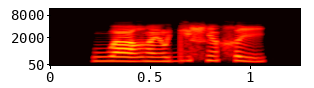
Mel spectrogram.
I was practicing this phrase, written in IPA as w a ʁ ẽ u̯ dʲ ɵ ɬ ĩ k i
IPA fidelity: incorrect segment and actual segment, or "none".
k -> χ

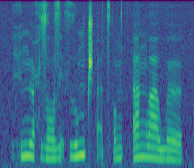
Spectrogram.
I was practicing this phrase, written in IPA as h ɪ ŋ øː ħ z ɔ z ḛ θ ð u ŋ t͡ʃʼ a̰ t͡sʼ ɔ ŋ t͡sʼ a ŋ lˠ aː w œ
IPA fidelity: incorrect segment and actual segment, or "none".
none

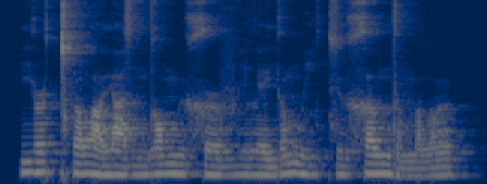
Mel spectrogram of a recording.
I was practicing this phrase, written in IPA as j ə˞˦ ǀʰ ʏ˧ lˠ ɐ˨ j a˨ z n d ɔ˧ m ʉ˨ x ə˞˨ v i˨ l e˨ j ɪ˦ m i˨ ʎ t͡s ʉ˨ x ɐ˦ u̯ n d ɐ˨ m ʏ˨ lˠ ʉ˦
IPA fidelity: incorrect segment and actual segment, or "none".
ɪ˦ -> ə˦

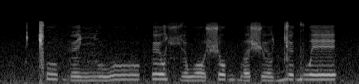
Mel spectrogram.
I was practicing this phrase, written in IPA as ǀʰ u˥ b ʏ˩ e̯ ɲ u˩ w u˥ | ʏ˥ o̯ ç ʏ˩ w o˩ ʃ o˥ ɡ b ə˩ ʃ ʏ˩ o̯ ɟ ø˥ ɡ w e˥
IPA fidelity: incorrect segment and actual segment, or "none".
none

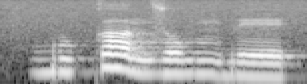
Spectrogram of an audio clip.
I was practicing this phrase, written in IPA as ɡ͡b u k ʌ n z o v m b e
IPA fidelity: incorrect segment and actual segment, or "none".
none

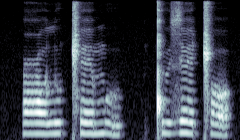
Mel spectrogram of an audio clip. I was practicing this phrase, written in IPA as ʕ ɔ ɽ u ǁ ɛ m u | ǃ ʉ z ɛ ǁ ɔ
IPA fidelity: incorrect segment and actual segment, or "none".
ɽ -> l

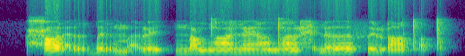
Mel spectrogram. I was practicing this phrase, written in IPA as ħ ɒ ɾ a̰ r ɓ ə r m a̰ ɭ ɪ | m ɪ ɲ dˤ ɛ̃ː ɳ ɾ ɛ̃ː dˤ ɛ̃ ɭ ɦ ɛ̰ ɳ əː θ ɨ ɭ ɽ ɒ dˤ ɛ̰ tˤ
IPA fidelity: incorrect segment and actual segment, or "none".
ɲ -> ɳ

